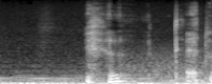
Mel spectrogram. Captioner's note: laughter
